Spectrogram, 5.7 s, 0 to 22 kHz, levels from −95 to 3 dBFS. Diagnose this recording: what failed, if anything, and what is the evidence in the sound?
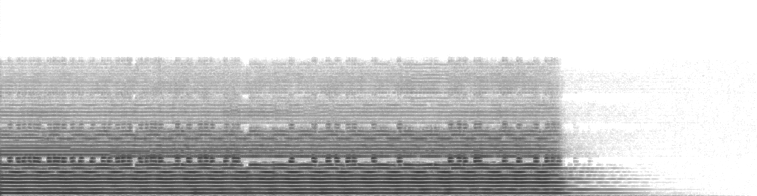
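Codec stage, likely low-delay AAC compression near 32 kbps: coarse quantization at this low bitrate puts noise between the harmonics, leaving the music grainy throughout, with a dulled top band.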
